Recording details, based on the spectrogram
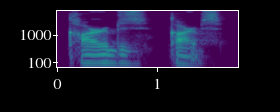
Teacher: the a r makes the r sound like car and far the S makes a z sound like zebra make the vibration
